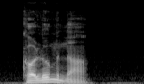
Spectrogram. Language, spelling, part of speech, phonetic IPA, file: Polish, kolumna, noun, [kɔˈlũmna], Pl-kolumna.ogg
